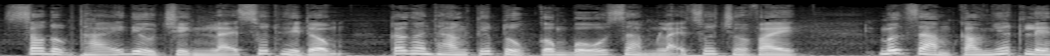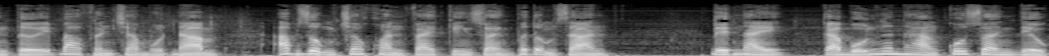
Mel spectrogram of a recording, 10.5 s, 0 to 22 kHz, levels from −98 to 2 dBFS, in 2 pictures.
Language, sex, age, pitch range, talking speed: Vietnamese, male, 20-39, 110-150 Hz, 280 wpm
